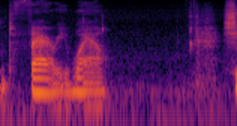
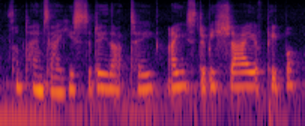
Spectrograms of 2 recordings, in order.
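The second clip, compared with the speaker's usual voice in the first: hushed aside; 3 semitones higher, 7 dB quieter, faster than usual. A narrator's reading.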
